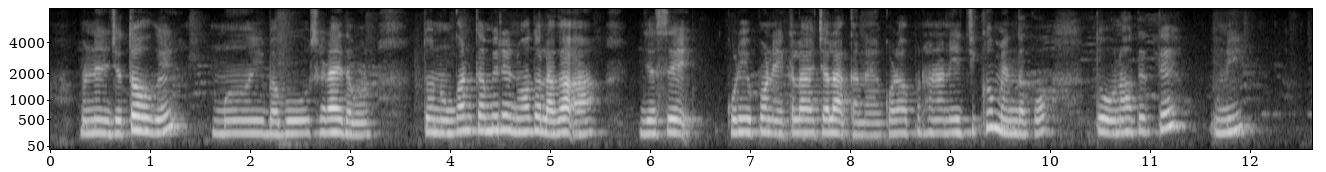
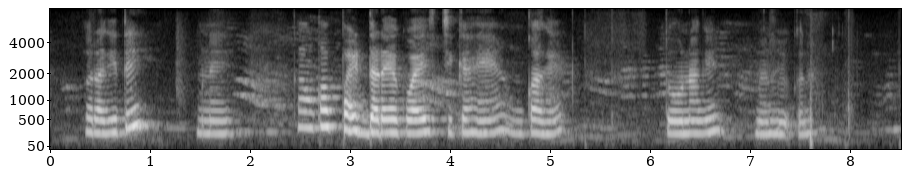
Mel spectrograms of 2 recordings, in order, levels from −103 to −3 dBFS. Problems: background sounds at intervals, background conversations at intervals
